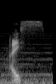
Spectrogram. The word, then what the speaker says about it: AeiS: AeiS. I think it's pronounced ICE.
